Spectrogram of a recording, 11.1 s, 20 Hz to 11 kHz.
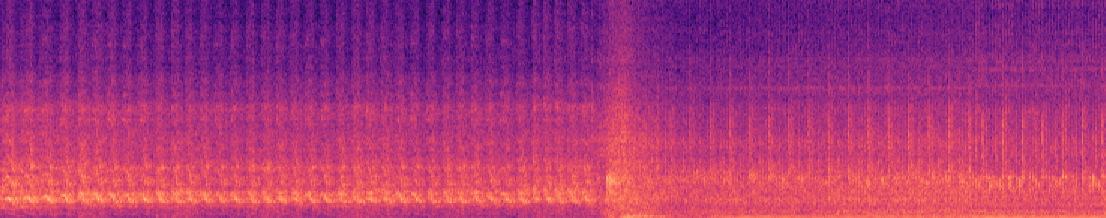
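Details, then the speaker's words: Nissan GQ Patrol TD42 diesel, jump-started, previously overheating: starter cranks, catches and settles into steady slightly slow idle; idle low, tachometer dead from broken wire, idle to be adjusted at fuel pump. "I can definitely hear that the thing is a little bit low on the idle side now the tachometer isn't working"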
